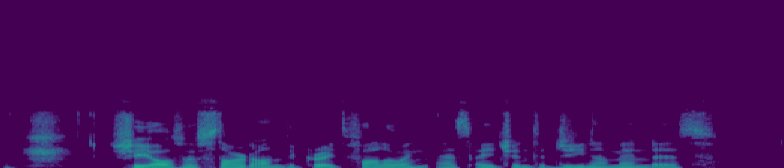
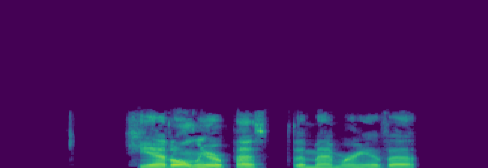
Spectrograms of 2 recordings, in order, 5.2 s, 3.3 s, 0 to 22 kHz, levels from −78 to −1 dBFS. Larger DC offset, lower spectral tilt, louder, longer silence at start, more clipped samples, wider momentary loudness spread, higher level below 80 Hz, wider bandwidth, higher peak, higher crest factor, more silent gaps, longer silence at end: neither; about the same, -5 dB/octave vs -4 dB/octave; second, -39 LUFS vs -19 LUFS; second, 0.05 s vs 0.85 s; neither; about the same, 10 LU vs 10 LU; second, -68 dBFS vs -60 dBFS; first, 9.4 kHz vs 8 kHz; second, -20 dBFS vs -2 dBFS; about the same, 20 dB vs 18 dB; second, none vs 1.81-1.91 s; about the same, 0.45 s vs 0.5 s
